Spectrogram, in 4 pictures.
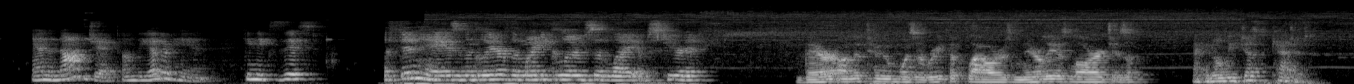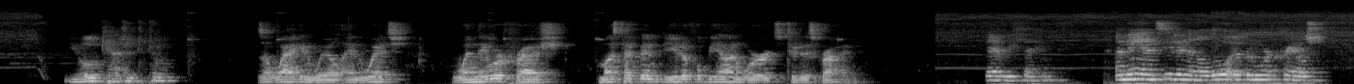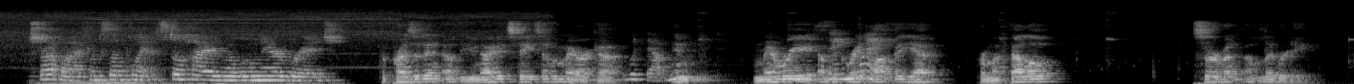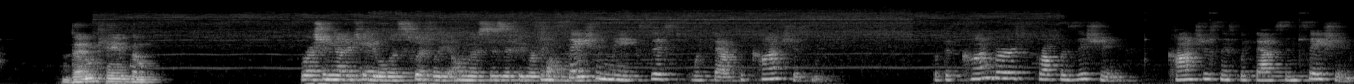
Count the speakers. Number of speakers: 4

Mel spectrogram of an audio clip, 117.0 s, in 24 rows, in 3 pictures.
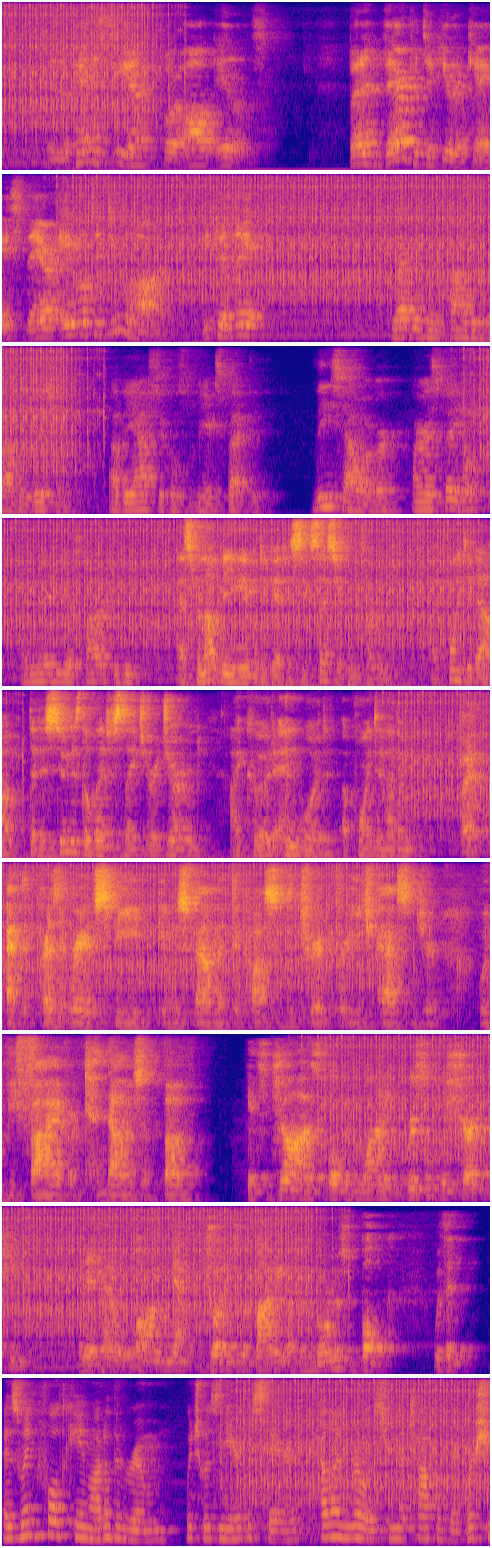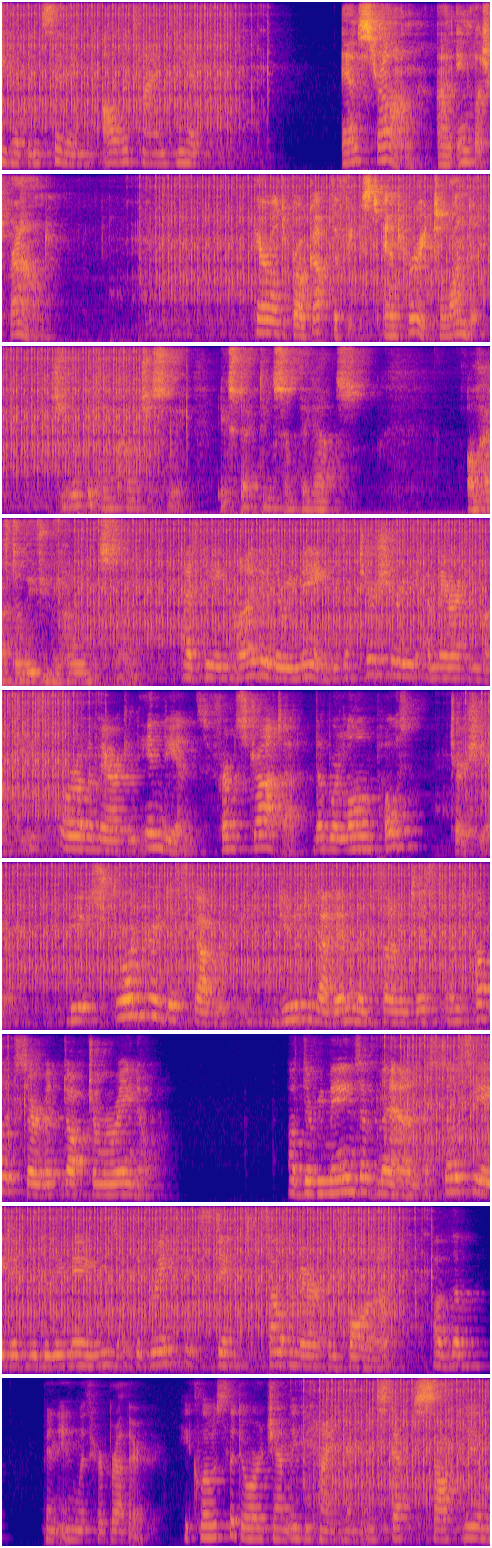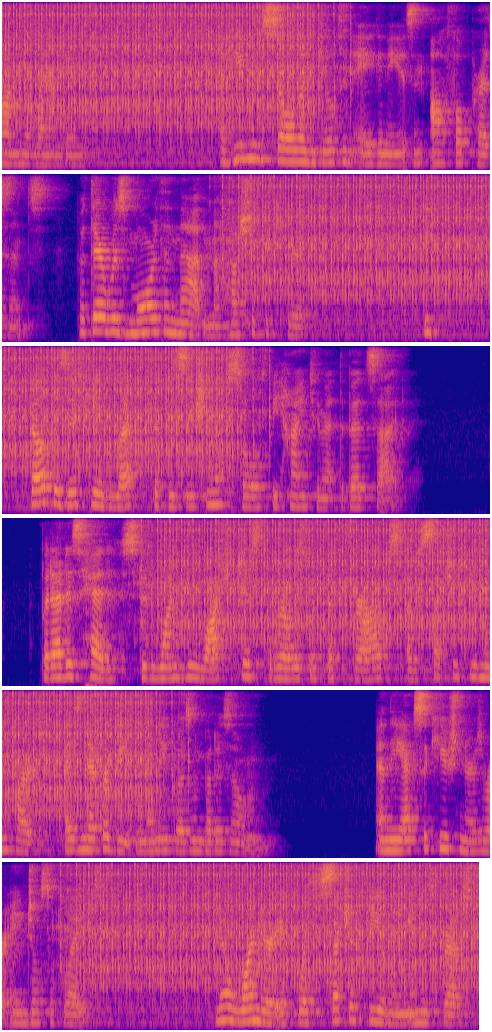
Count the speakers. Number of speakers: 9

